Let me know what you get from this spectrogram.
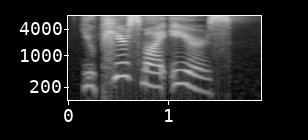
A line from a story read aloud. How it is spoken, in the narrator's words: said Carmilla, almost angrily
